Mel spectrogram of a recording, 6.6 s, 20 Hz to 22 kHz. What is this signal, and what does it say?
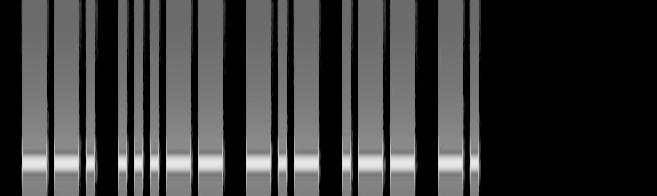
Morse code, heard as a keyed tone, about 16 wpm, 700 Hz. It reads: G3KWN
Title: DXCC-100 Call Signs - 5 Characters - 15wpm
